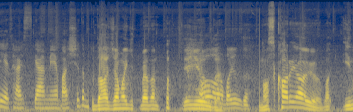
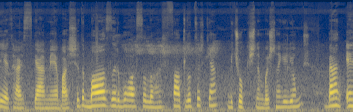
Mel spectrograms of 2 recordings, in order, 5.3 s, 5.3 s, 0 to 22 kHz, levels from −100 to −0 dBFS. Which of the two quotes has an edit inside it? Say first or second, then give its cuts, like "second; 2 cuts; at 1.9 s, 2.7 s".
first; 2 cuts; at 1.3 s, 3.9 s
